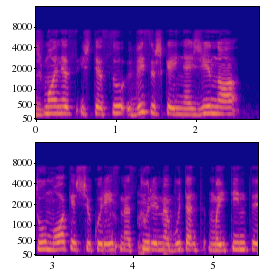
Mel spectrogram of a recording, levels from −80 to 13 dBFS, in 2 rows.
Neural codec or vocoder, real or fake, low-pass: none; real; 7.2 kHz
